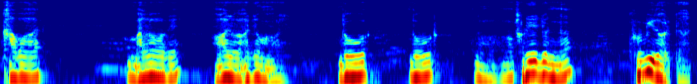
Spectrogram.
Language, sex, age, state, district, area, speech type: Bengali, male, 60+, West Bengal, Darjeeling, rural, spontaneous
